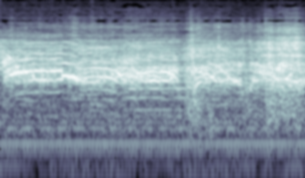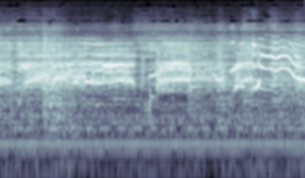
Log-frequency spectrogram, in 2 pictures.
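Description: A cartoon character's voice screaming at length over background music.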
